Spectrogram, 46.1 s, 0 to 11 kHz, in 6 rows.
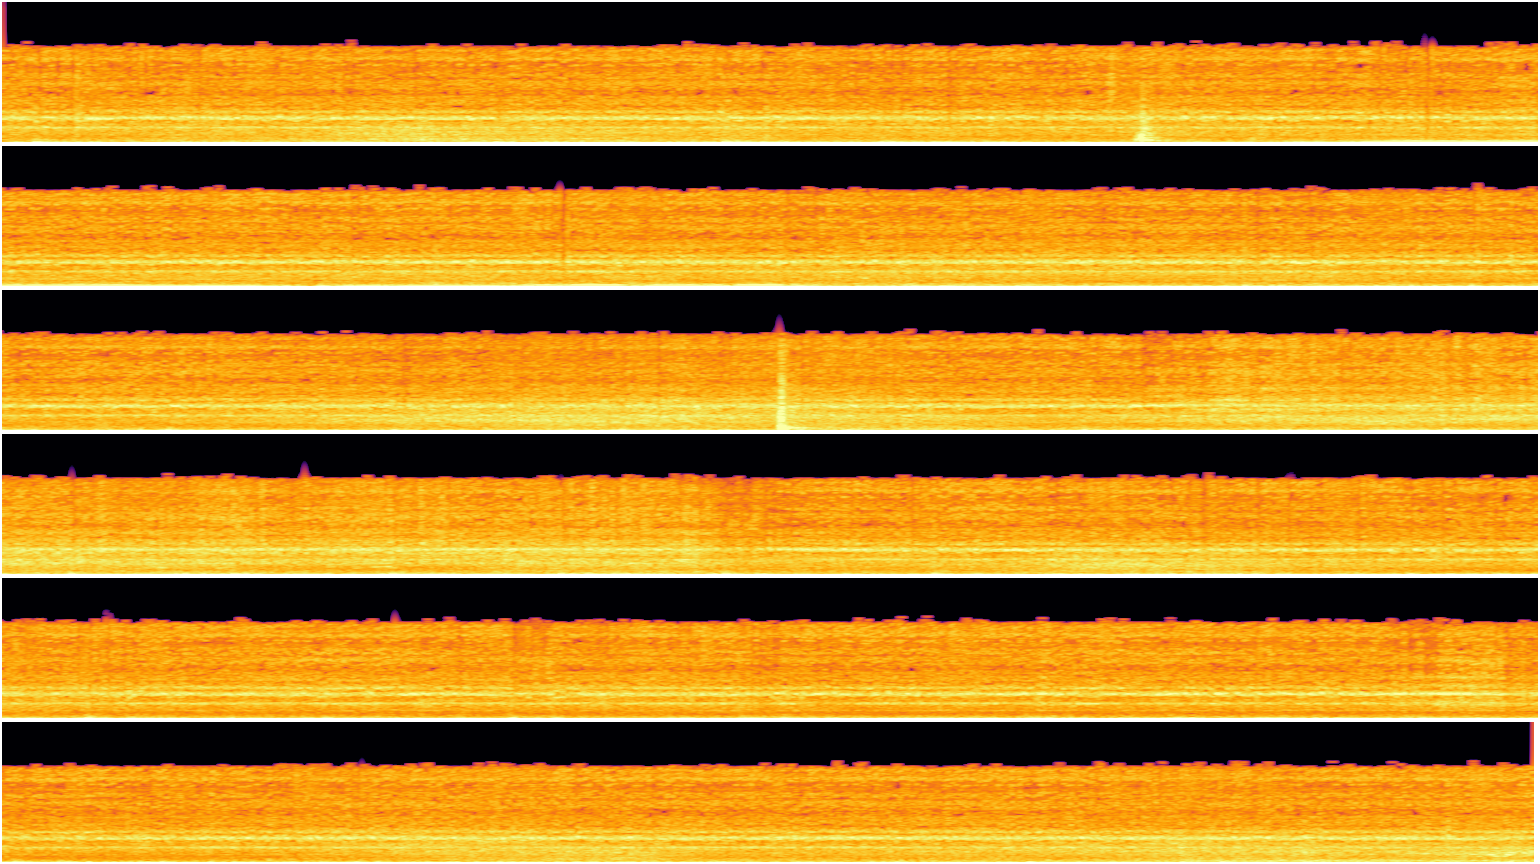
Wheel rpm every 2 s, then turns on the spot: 160, 160, 160, 160, 160, 160, 160, 160, 160, 160, 180, 230, 230, 200, 160, 160, 160, 160, 160, 160, 160, 160, 160.
none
